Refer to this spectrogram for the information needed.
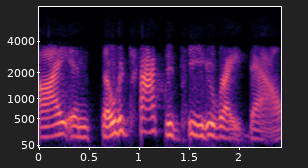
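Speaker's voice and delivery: normal talking voice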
